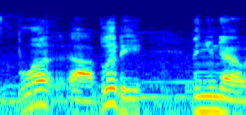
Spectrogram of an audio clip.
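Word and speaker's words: Bloo-D: And so, because the way you pronounce it is Blue D, bloody, but then at the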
